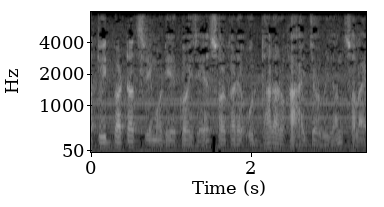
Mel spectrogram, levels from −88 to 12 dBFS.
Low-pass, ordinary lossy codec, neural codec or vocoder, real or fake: 7.2 kHz; none; none; real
